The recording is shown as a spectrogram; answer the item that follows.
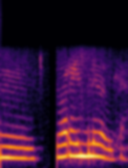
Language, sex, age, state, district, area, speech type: Assamese, female, 18-30, Assam, Dibrugarh, rural, conversation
